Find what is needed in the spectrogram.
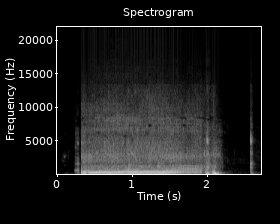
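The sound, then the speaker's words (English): A voice imitates a loud, long fart: a buzzing, low-pitched blare lasting nearly two seconds, ending in a couple of sputtering bursts and a brief final puff, with no talking. “And I'm like, I went out for a snoot and toot.”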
